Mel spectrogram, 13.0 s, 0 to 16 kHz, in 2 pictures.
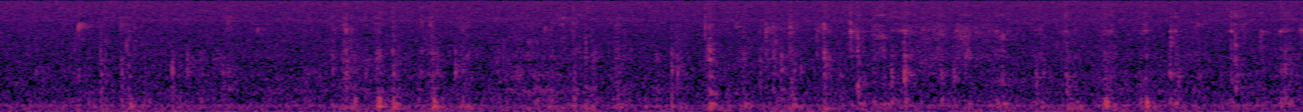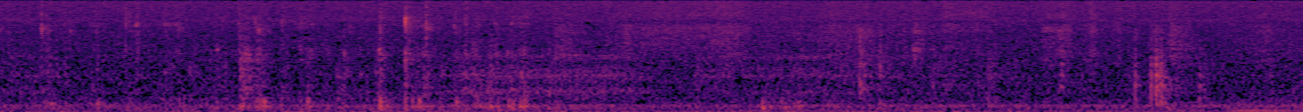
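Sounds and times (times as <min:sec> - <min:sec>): soft muted keyboard typing: 0:00.3 - 0:09.4.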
